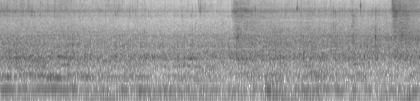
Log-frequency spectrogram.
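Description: Moong dal pakodas deep-frying in hot oil in a kadai: a steady sizzle, swelling louder about two seconds in and again near the end as a fresh lump of batter is dropped into the oil.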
